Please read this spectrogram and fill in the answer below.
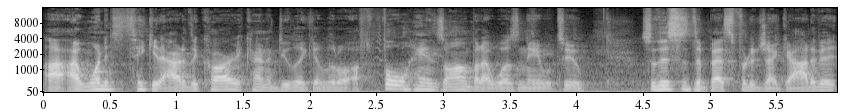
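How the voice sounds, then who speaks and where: A man at medium pitch and a very fast pace, with ordinary pitch variation, on a very clean recording with a silent background. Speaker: crypto YouTuber. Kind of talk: casual vlog narration.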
